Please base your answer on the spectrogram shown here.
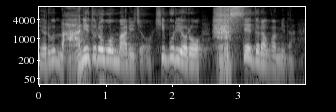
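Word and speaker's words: חסד: 히브리어로 하세드라고 합니다. 그냥 헤세드가 아니고 정확한 발음을 흉내내자면 하세드라고 이렇게 표현하는 이 헤세드라는 이 단어를 사용합니다.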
